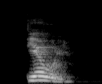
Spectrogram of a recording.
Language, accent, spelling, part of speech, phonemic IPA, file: French, Canada, piaule, noun / verb, /pjol/, LL-Q150 (fra)-piaule.wav
- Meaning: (noun) pad, place; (verb) inflection of piauler: 1. first/third-person singular present indicative/subjunctive 2. second-person singular imperative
